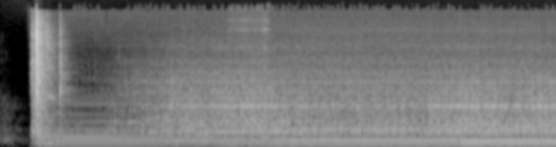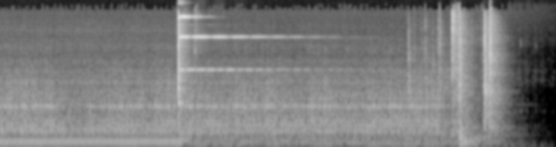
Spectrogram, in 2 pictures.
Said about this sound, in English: Okay, so we're back from our uh, microwave meal moment. I have to say that this one um, was an actual disaster. It was it's, a bummer. It was a bummer.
